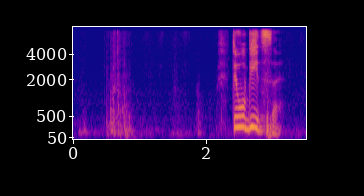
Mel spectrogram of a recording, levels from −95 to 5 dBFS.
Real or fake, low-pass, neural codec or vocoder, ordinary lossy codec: fake; 7.2 kHz; codec, 16 kHz, 4 kbps, FunCodec, trained on Chinese and English, 50 frames a second; none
